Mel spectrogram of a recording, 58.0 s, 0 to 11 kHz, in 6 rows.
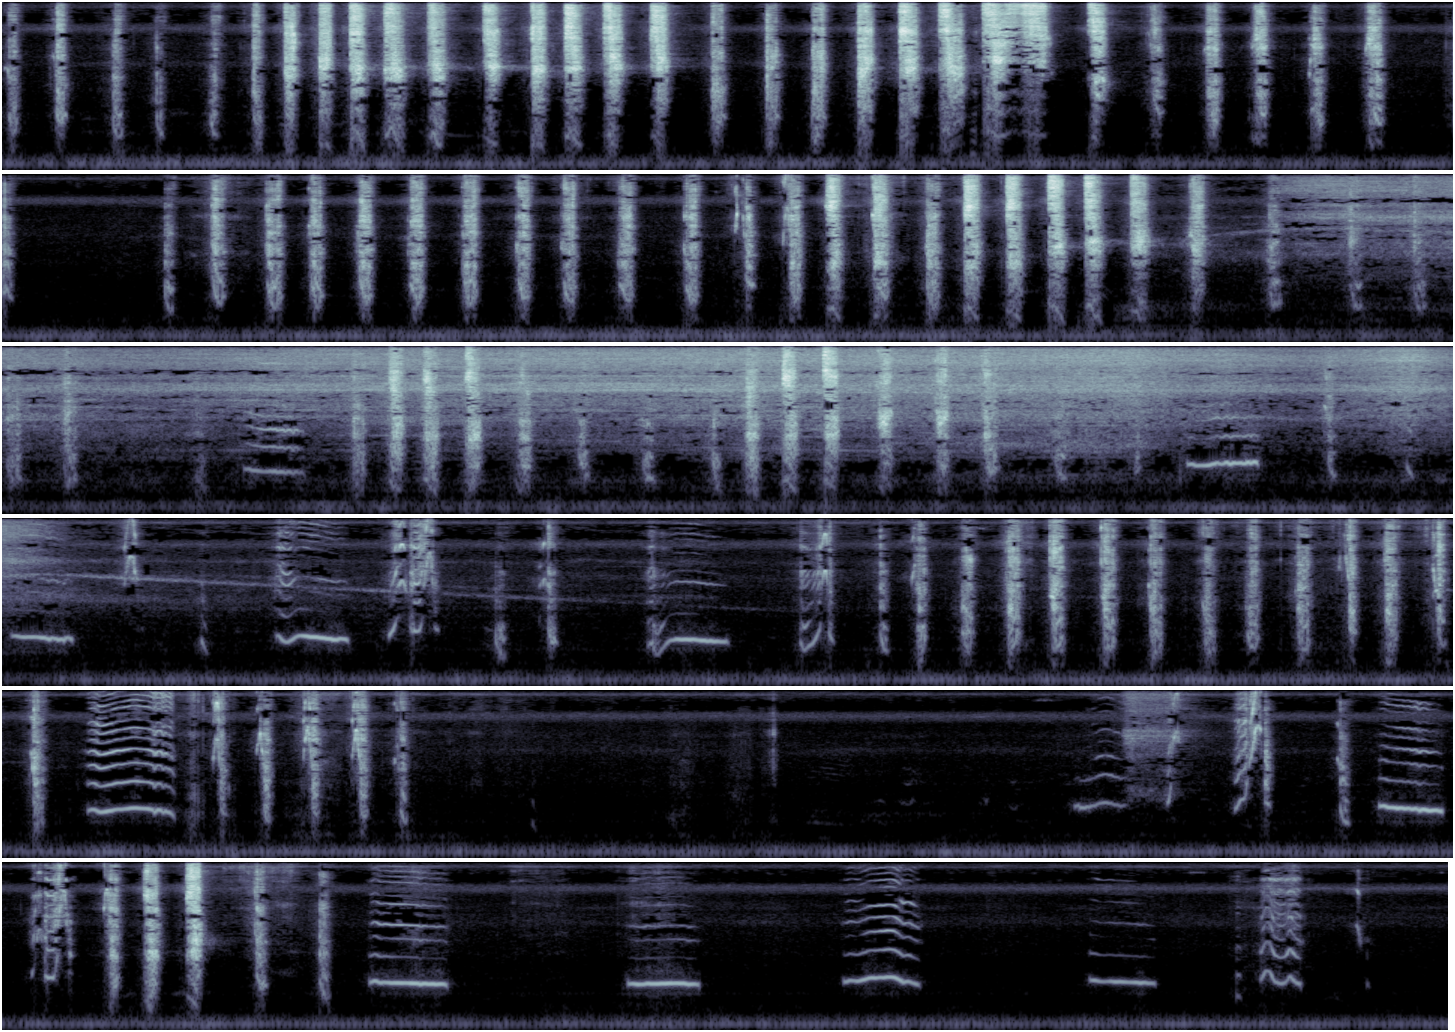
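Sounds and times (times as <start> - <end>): monkey squeaks: 0.0 - 9.2, 10.8 - 20.0, 20.6 - 30.1, 30.8 - 41.4, 45.9 - 51.3, 52.6 - 53.0, 54.0 - 54.5, 56.6 - 57.0.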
